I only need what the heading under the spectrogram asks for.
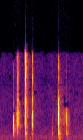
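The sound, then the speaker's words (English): A knife finely chops parsley on a cutting board: a quick, uneven run of about six crisp taps, with a short pause midway and no voices. “We're just gonna continue to dice this, or not dice, but chop. I don't know. Finely chop.”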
